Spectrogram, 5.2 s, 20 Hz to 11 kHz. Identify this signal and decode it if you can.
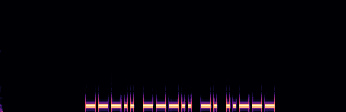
Morse code, heard as a keyed tone, about 25 wpm, 700 Hz. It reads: 88N2
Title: Common Cut Numbers - 4-Digit 25wpm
